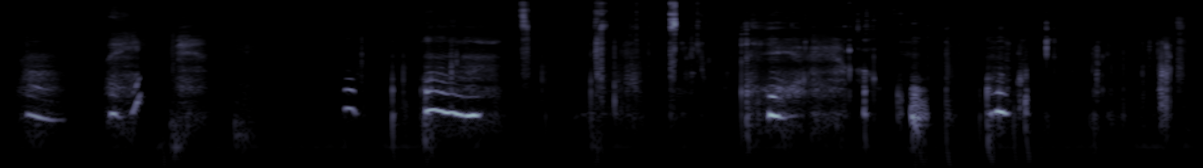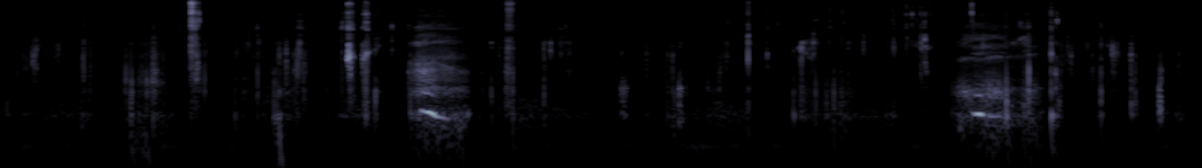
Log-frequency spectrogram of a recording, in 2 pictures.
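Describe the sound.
Wet licking and sucking mouth sounds with a hard candy in the mouth come in many soft, irregular bursts separated by short pauses, faint and close, with occasional breathy whispers.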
